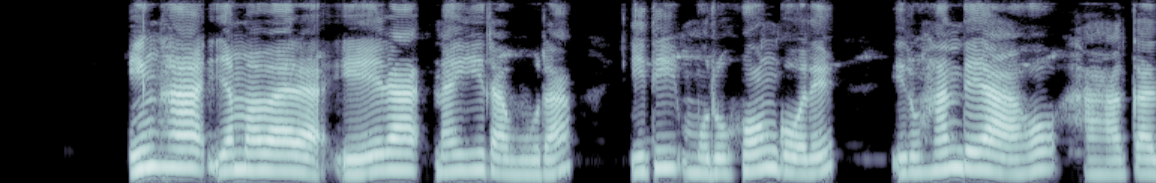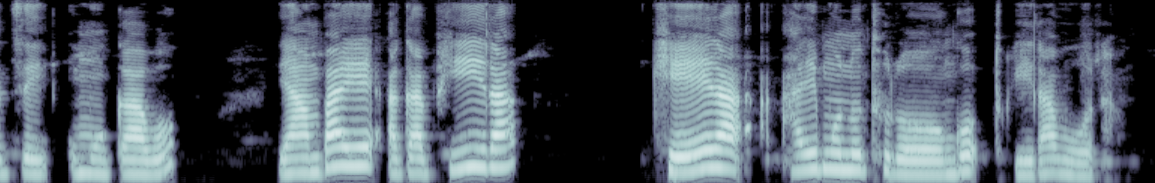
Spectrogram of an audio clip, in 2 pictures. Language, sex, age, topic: Rundi, female, 18-24, agriculture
